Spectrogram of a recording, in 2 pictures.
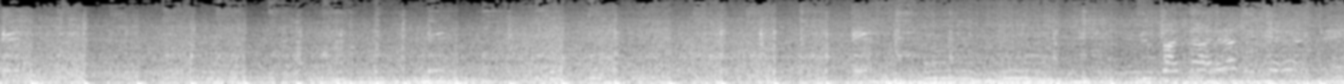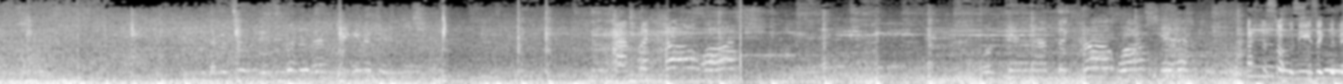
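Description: Automatic car wash spraying water and foam onto a car, heard from inside the cabin as a dense, even rushing with a low rumble. A song with singing plays from a phone in the car over it.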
